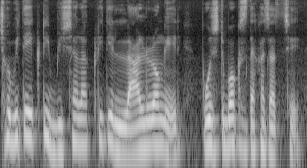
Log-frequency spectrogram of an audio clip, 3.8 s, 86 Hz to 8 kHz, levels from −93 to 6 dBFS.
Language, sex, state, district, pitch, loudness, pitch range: Bengali, male, West Bengal, Alipurduar, 155 Hz, -17 LUFS, 140-175 Hz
